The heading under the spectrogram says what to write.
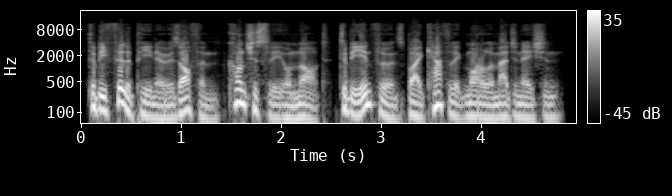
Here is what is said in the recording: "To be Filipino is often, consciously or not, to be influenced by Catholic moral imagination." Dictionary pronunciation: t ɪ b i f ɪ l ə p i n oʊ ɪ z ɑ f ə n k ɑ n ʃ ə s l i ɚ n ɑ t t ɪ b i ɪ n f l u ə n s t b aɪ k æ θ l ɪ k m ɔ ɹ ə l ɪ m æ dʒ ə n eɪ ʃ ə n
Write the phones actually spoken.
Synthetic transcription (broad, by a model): t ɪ b i f ɪ l ə p i n oʊ ɪ z ɑ f ə n k ɑ n ʃ ə s l i ɚ n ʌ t t ɪ b i ɪ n f l u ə n s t b aɪ k æ θ l ɪ k m ɔ ɹ ə l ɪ m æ dʒ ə n eɪ ʃ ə n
